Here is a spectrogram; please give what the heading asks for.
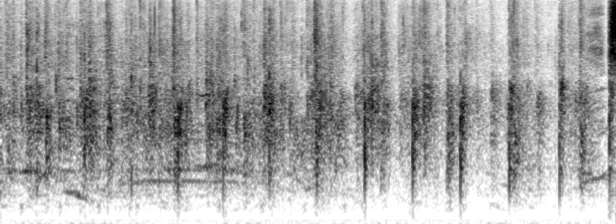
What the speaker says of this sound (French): Est-ce qu'on peut acclamer pour Jésus?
